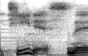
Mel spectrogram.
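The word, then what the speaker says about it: Tidus: Is uh these three packs Titus a character? Yep. Yep. Yep. He's one of the precon commanders. Oh, nice. Say it. Actually, Tetus. When they say his name in the game, it's Tetus or something.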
